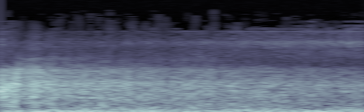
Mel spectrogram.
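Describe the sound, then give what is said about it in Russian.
A heavy aerial bomb explosion on the Avdiivka front in Ukraine, fairly far from Ukrainian artillery positions, rolls through as a loud, deep rumble that fills the whole moment without fading, a dense low roar with no voices. “Так звучат авиабомбы на Авдеевском направлении.”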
